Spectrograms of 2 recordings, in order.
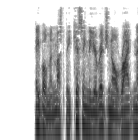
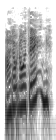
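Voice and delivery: very high, piping voice; piped denial; 4 dB louder than usual. A narrator's reading. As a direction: pipe up in frightened denial. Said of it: "Mister Gonzalez piped".

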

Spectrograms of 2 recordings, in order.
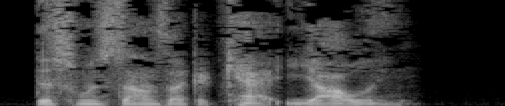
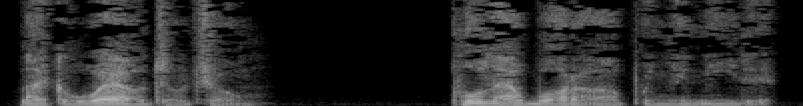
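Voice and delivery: weak grandmother; 5 dB quieter than usual. Acted. Dying grandmother speaks.

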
